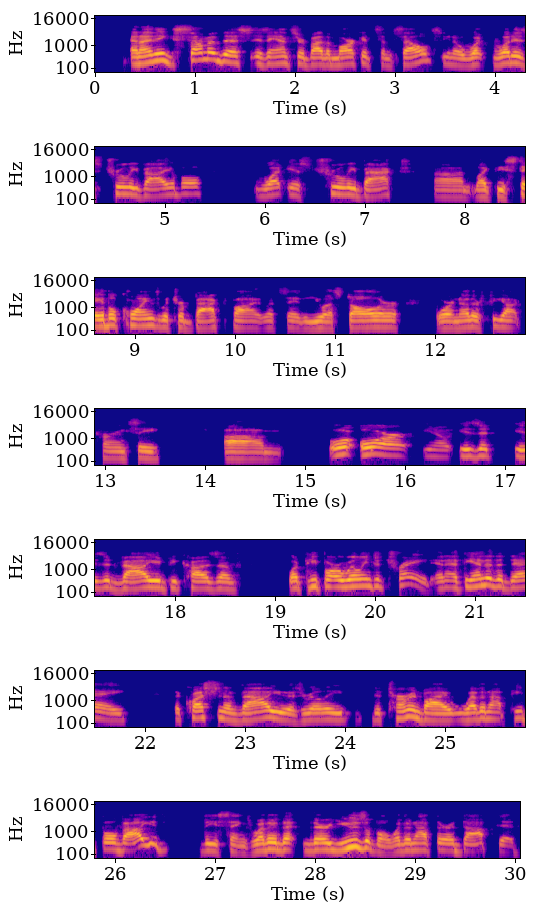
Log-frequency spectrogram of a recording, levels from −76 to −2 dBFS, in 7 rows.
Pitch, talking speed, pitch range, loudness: 155 Hz, 180 wpm, 140-170 Hz, -24 LUFS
